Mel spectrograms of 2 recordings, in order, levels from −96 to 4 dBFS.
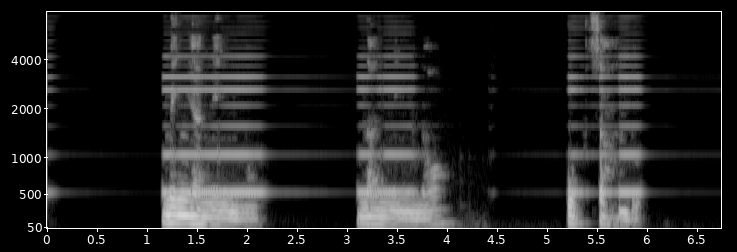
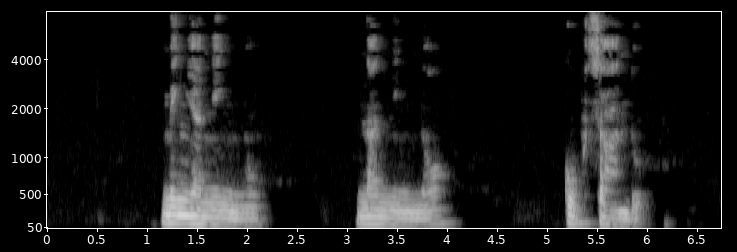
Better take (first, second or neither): second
